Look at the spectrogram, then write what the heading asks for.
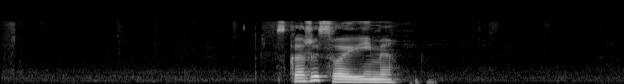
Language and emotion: Russian, neutral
